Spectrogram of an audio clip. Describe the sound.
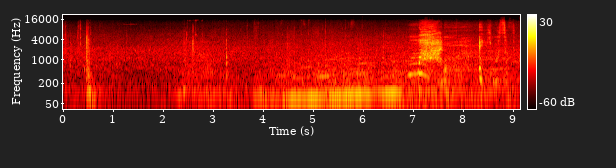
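A car drives away, its low engine rumble rising and holding steady for several seconds, with a brief hissing burst and a few sharp clicks around it.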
